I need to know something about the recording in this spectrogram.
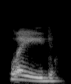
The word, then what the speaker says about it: played: go to the D played played played ignore the E go to the D played played plate got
